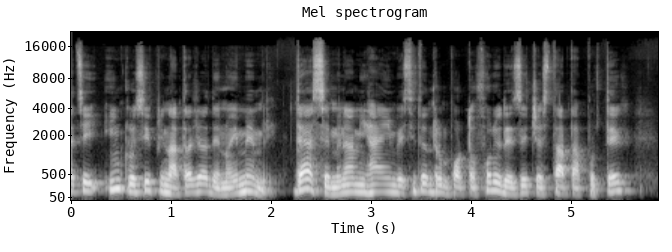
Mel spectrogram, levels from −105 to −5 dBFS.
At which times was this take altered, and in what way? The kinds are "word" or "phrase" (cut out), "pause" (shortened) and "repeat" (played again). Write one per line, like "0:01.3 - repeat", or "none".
0:02.1 - pause

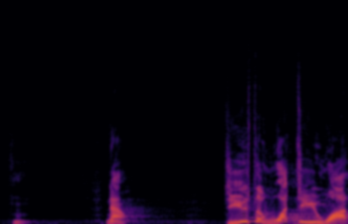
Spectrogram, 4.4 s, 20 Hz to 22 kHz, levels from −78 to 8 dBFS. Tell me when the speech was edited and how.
0:03.1 - word

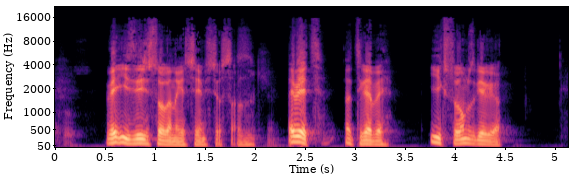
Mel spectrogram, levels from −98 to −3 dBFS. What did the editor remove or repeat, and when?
none

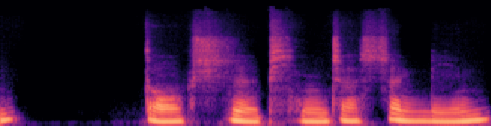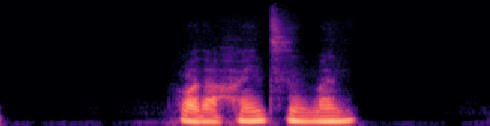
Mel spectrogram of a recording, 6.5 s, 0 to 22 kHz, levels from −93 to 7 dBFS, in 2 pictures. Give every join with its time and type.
none

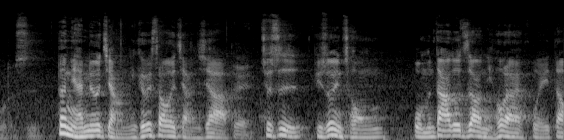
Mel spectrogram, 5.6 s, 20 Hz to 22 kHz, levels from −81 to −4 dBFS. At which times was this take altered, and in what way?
0:02.6 - word

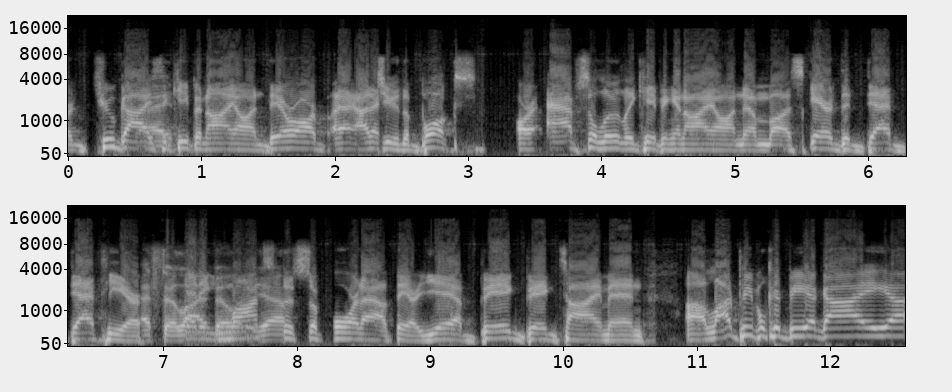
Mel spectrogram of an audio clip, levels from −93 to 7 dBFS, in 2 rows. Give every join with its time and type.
0:02.3 - phrase
0:06.2 - repeat
0:09.7 - word
0:11.5 - phrase

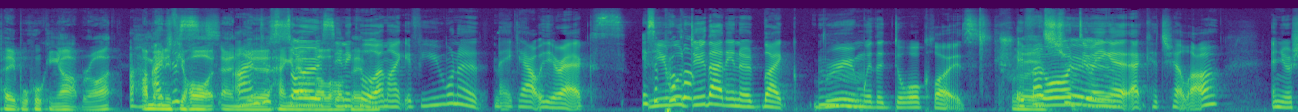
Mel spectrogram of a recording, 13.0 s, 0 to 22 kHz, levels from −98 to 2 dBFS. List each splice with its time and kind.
0:01.2 - pause
0:04.9 - pause
0:09.9 - pause

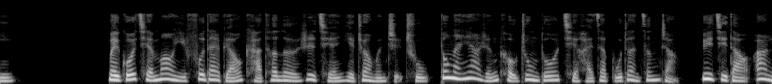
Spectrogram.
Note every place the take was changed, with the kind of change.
0:04.3 - pause

